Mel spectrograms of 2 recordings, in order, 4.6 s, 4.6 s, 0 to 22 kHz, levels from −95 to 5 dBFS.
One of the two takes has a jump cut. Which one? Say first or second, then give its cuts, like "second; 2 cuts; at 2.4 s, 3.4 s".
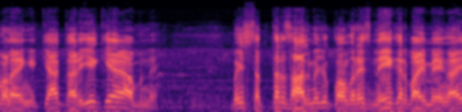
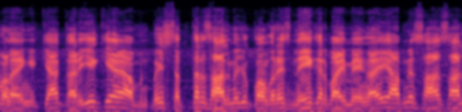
second; 1 cut; at 1.5 s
